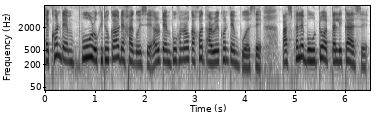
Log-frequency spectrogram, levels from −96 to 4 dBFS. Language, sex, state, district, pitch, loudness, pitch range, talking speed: Assamese, female, Assam, Sonitpur, 255 Hz, -14 LUFS, 230-275 Hz, 165 wpm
